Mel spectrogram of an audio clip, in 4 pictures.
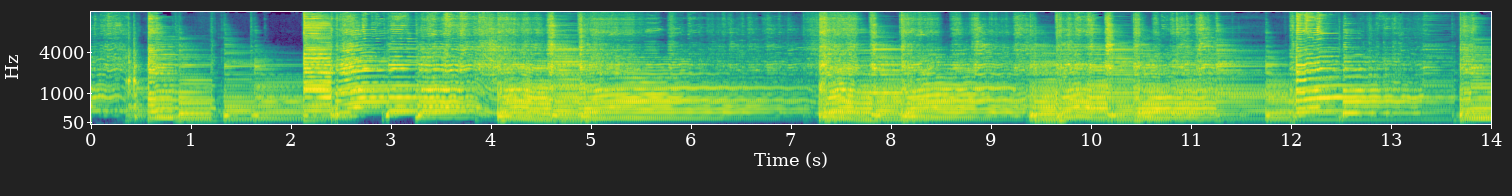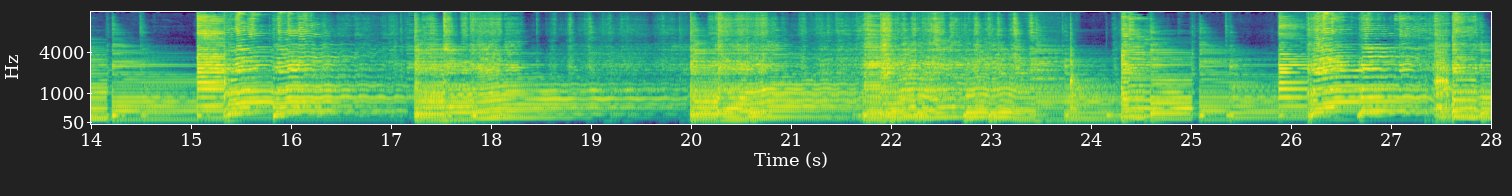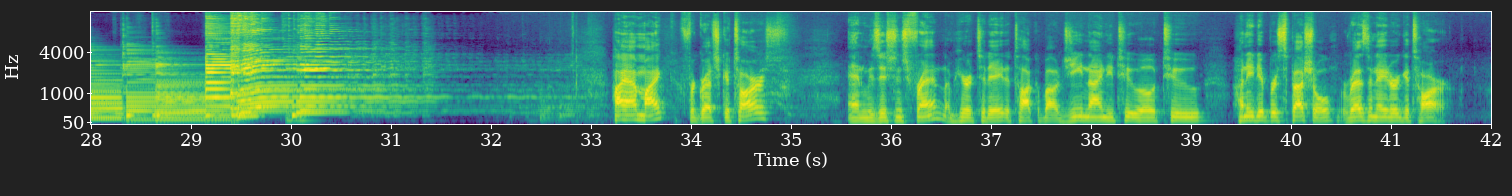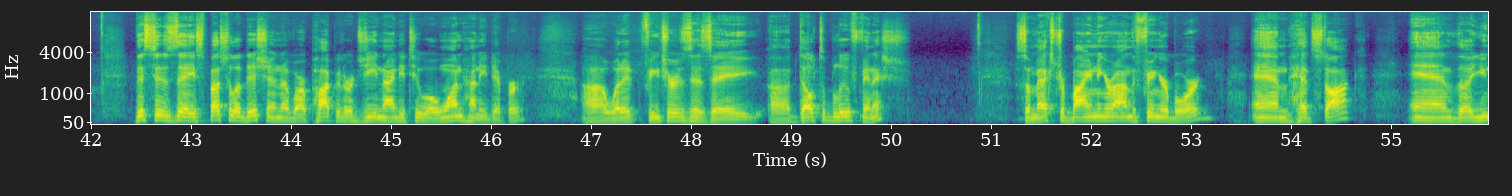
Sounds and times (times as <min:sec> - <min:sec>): Strum: 0:00.0 - 0:49.5
Acoustic guitar: 0:00.0 - 0:50.0, 0:50.6 - 0:55.9
Speech: 0:33.2 - 0:35.0, 0:35.6 - 0:41.6, 0:42.4 - 0:50.2, 0:51.2 - 0:55.9.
